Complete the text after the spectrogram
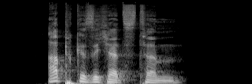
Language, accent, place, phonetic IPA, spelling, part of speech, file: German, Germany, Berlin, [ˈapɡəˌzɪçɐt͡stəm], abgesichertstem, adjective, De-abgesichertstem.ogg
- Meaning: strong dative masculine/neuter singular superlative degree of abgesichert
